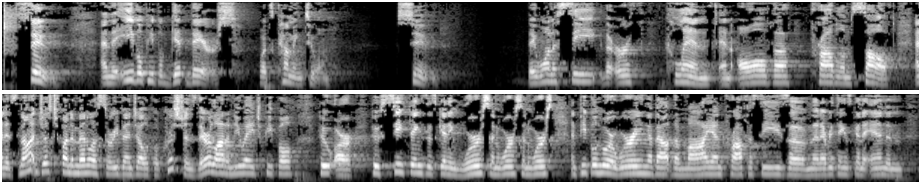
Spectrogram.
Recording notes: sermon delivered on May 4th, 2008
